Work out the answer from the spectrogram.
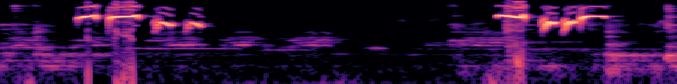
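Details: Cinereous tit in 'gacor' song meant to rouse other birds: two matching phrases about three seconds apart, each a loud high sustained whistle followed by quick descending slurred notes.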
